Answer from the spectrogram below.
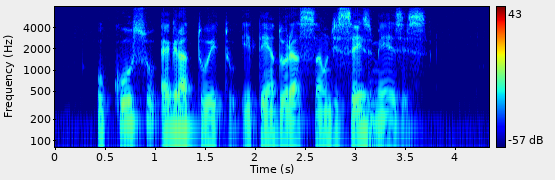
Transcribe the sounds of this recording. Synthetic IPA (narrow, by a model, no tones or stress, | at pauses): ʊkuɾsʊʔɛɡɾat̪ujt̪ʊʔɪt̪ẽj̃ɐd̪uɾasɐ̃w̃d͡ʒɪsejzmezɪs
